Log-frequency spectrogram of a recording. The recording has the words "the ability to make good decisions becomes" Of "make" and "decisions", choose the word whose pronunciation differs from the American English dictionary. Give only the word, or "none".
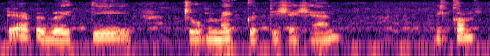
decisions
